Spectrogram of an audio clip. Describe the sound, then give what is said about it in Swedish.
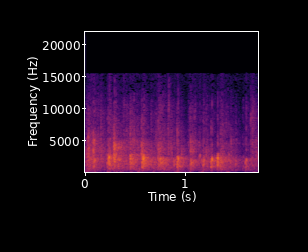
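An audience applauds, a dense patter of many overlapping hand claps at a steady, moderate loudness with no voices on top. “Ja, vi tar en applåd. En applåd.”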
